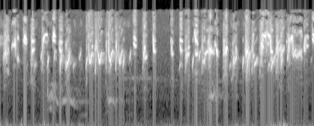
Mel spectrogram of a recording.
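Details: Goldfinch hybrid mule singing at dawn: fast, lively twittering of bright chirps and short warbled trills running without pause.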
